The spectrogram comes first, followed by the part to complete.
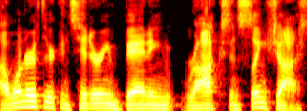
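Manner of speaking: ordinary talk, nothing marked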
